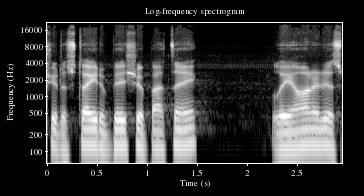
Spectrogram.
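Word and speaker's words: Leonidas: a bishop I think leonus poke and I understand his family pronounces it leonidus and uh Gideon pillow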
